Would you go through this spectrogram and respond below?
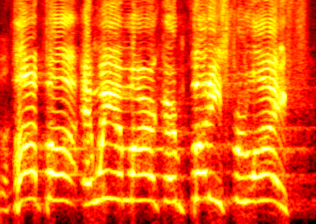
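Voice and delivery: high, drawn-out happy shout; joyful yell. Retold or imitated. Grandfather yelling to his little grandson, high and slow. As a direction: yell it proudly so he hears. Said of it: "And then I'll yell".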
